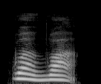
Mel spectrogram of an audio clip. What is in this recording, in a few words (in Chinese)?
"万万", Chinese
